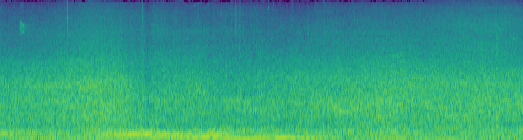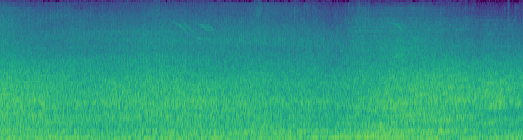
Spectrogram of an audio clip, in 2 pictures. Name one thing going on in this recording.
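Cars drive past on a nearby road, engines humming and tyres hissing.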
